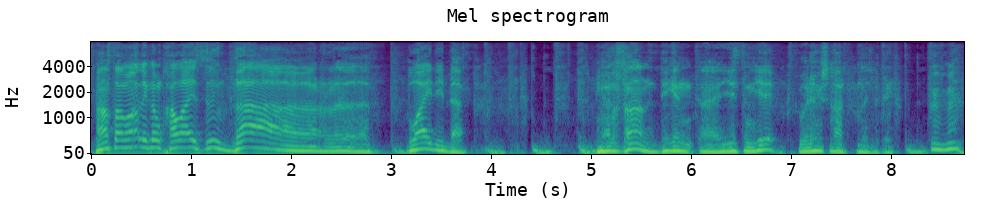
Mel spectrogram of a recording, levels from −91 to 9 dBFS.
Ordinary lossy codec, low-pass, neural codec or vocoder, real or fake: none; none; codec, 16 kHz, 2 kbps, FunCodec, trained on LibriTTS, 25 frames a second; fake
